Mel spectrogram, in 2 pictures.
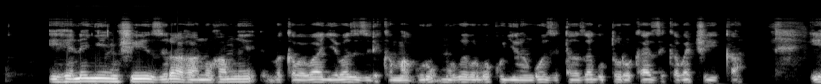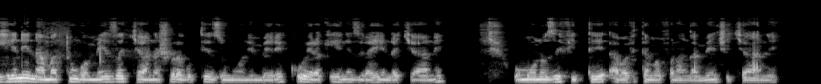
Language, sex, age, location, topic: Kinyarwanda, male, 18-24, Huye, agriculture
